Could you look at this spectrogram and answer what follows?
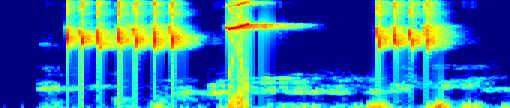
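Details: Kolibri ninja sunbird, used as a lure for provoking song in other birds. A quick series of about seven high buzzy notes gives way to a loud thin whistle, then a shorter burst of similar notes.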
